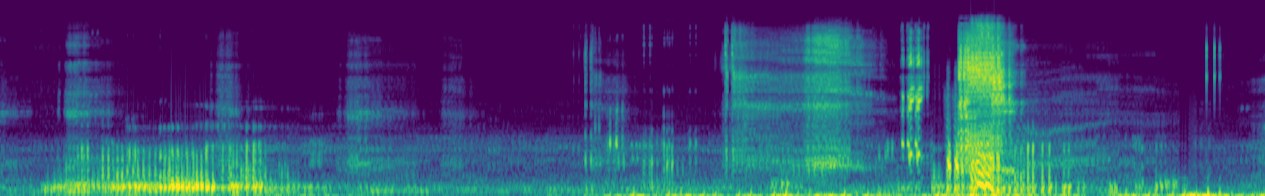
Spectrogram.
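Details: Slowed-down recording of a sneeze: breathy build-up of catching inhalations, then a loud explosive burst; the low rumble is an added stomach-growling sound effect.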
